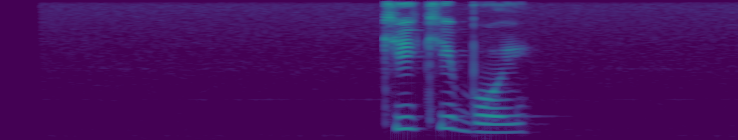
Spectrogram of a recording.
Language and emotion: Russian, neutral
